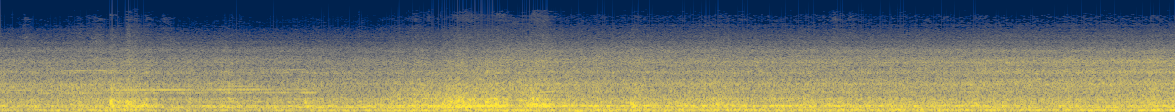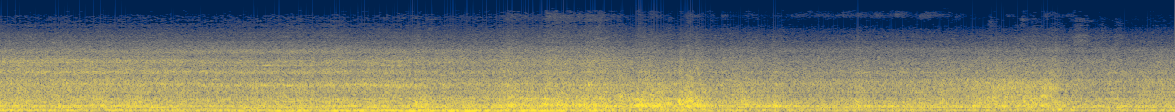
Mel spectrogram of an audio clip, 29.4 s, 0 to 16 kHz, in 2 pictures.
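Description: Interior running sound of a Keisei 3100 series electric train at speed: a steady rumble of wheels on rail with scattered knocks from rail joints. Faint steady tones in the first few seconds fade out.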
